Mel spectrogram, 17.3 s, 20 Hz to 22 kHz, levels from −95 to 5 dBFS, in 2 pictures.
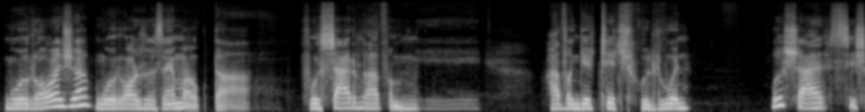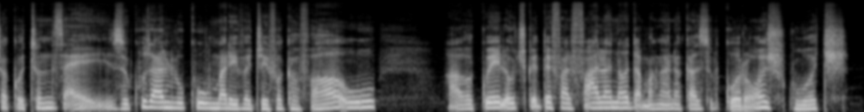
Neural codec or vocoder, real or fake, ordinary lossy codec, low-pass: vocoder, 44.1 kHz, 128 mel bands, Pupu-Vocoder; fake; none; 19.8 kHz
